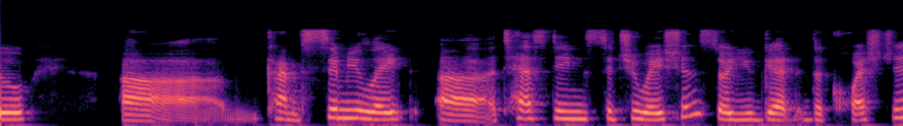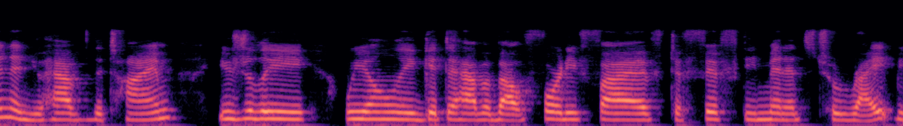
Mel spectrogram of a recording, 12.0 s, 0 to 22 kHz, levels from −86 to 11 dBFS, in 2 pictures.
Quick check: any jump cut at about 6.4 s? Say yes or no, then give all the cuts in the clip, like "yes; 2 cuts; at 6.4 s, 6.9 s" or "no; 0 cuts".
no; 0 cuts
